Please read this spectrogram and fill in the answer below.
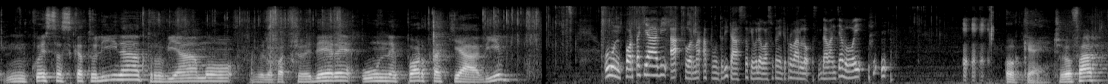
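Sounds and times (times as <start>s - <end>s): man straining vocal noises: 5.9s - 10.0s.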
